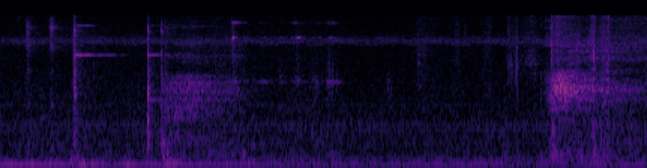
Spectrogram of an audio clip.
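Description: Light metallic clicks and clinks of socket extensions and a swivel elbow being handled and fitted together, with a short rustle about three and a half seconds in.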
